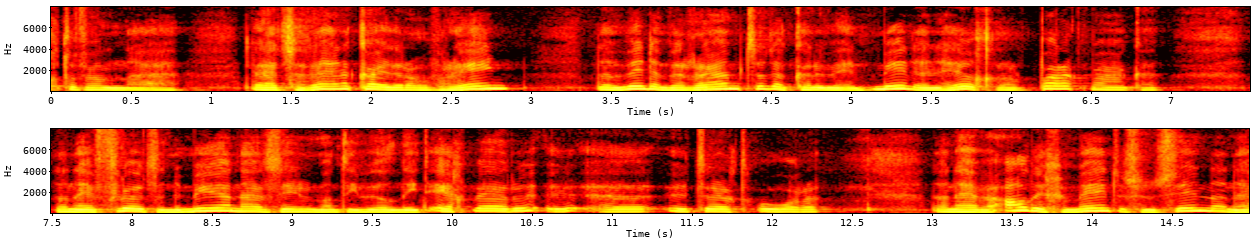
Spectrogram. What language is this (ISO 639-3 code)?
nld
